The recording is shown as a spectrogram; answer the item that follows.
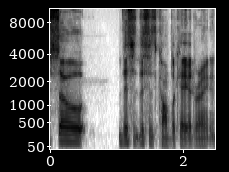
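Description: The speaker has a Welsh accent and fairly even intonation. The recording is very clean, with a silent background. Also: man. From Wales. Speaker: YouTube film critic. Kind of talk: casual chat.

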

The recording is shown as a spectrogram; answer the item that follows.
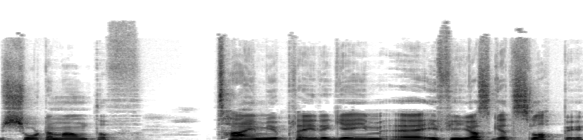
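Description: The recording is very clean, with a silent background. A man with a normal speaking voice talks at a moderate pace, his medium pitch showing ordinary pitch variation. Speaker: guest gamer. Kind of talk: casual chat.

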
